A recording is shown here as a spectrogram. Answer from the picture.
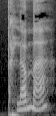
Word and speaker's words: plumber: Plumber has a silent B in there because it comes from the Roman Latin word plumbum, meaning lead piping, used by plumbers.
